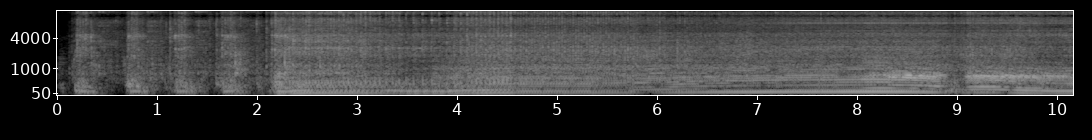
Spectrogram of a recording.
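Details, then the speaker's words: Oleo Mac BC240 strimmer, assumed 24 cc two-stroke, after cleaning spark plug, warming up: slow pull-start puffs then buzzy running that surges and sags, never revving cleanly; suspected blocked tank fuel filter. "it fires up and it runs but it doesn't run great"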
